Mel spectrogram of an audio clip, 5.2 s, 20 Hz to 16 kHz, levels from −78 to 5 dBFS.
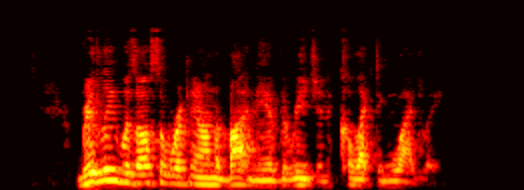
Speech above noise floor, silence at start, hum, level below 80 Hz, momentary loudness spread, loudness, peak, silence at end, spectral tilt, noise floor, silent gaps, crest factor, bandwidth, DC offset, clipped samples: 66 dB; 0.8 s; none; -62 dBFS; 10 LU; -18 LUFS; -2 dBFS; 0.9 s; -8 dB/octave; -84 dBFS; none; 18 dB; 9.2 kHz; under 0.1%; under 0.1%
